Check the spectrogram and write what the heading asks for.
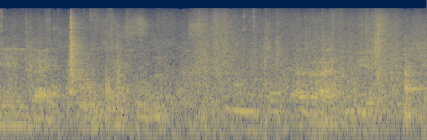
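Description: Indistinct, murmured speech, with a single sharp click a little under a second in.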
